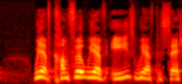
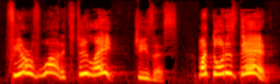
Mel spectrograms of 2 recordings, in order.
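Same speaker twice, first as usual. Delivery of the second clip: exasperated Jairus; 8 semitones higher than usual. Retold or imitated. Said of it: "Jairus is thinking".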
